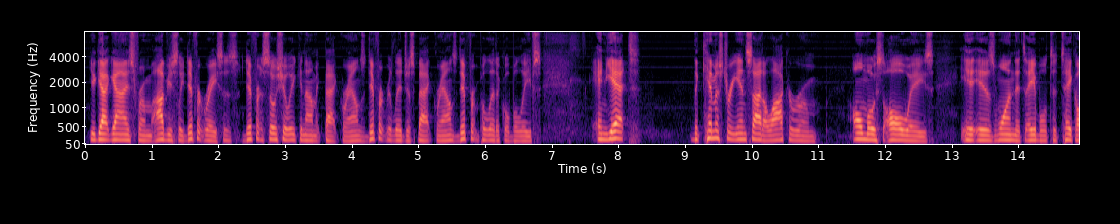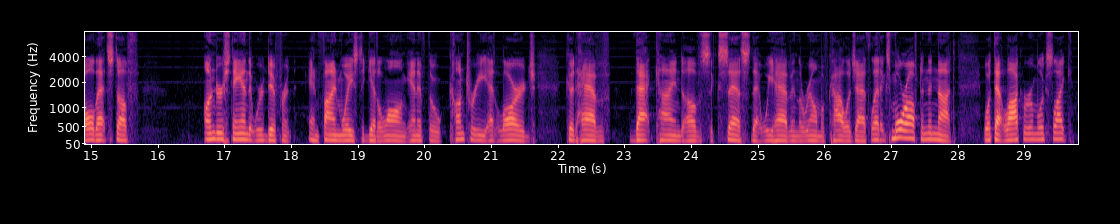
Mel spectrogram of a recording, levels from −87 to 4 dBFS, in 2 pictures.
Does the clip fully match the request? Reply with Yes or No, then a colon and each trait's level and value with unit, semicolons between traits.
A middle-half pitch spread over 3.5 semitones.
No: average, 3.2 semitones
